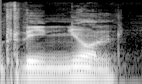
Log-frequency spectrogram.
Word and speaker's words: riñón: And we start with a phrase which I quite like, which is costar un riñón. – Costar un riñón. So you remember that costar means to cost. So you might say, eso cuesta un riñón. Un riñón, R-I-N-Y, which is that N with the funny little squiggle above it, pronounced near, O-N.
